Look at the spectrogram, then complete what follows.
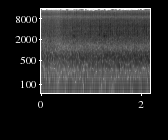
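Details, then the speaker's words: Land Rover Series 1 80-inch petrol engine, first start in over 20 years, cold day, fuel fed directly from a reservoir into the carburetor: short stretch of steady, smooth idle with no knocks or misses; normal idle. "okay engine's sounding really good actually on this yep there we go"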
